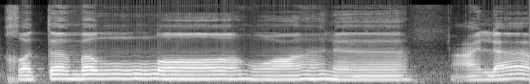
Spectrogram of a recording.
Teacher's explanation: Ala tuan-puan, kita jumpa di sini alif kecil, tidak berbaris. Kita jumpa dengan mad asli, baca panjang 2 harokat.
